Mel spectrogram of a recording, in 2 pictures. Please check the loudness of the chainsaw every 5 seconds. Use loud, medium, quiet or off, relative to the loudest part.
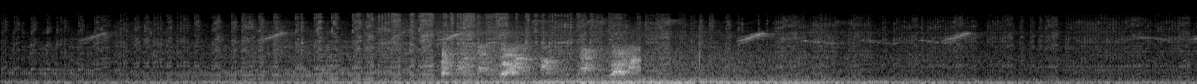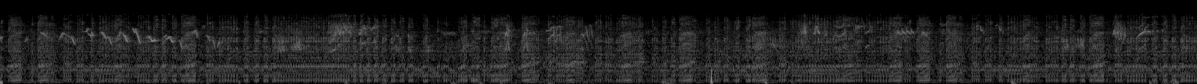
loud, loud, medium, medium, medium.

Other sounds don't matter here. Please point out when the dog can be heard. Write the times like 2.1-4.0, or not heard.
4.4-6.5.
